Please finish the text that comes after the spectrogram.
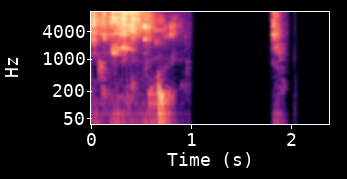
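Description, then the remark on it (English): Wet squishing of gum with a bit of Vicks VapoRub being chewed, a dense burst of sticky mouth sounds lasting about a second, then silence and one short final smack. “It's just gum. It's like four chews before you taste it.”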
